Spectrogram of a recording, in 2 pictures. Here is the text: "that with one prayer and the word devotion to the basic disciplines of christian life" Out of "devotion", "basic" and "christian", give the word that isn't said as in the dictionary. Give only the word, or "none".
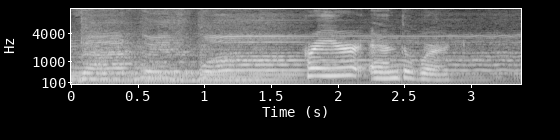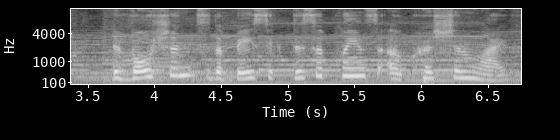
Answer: none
